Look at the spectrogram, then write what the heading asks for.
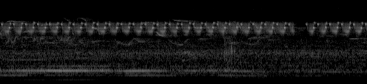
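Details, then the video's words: Male River Warbler singing strongly at RSPB Ham Wall in the early morning, digiscoped; a sustained mechanical reeling of fast, regular high ticking pulses, nearly three per second in groups, with a brief break near the end. "Singing RIVER WARBLER"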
